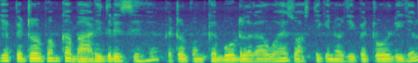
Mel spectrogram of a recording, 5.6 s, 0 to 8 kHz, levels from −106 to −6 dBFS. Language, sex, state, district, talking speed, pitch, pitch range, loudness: Hindi, male, Haryana, Rohtak, 215 wpm, 105 Hz, 100-115 Hz, -17 LUFS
